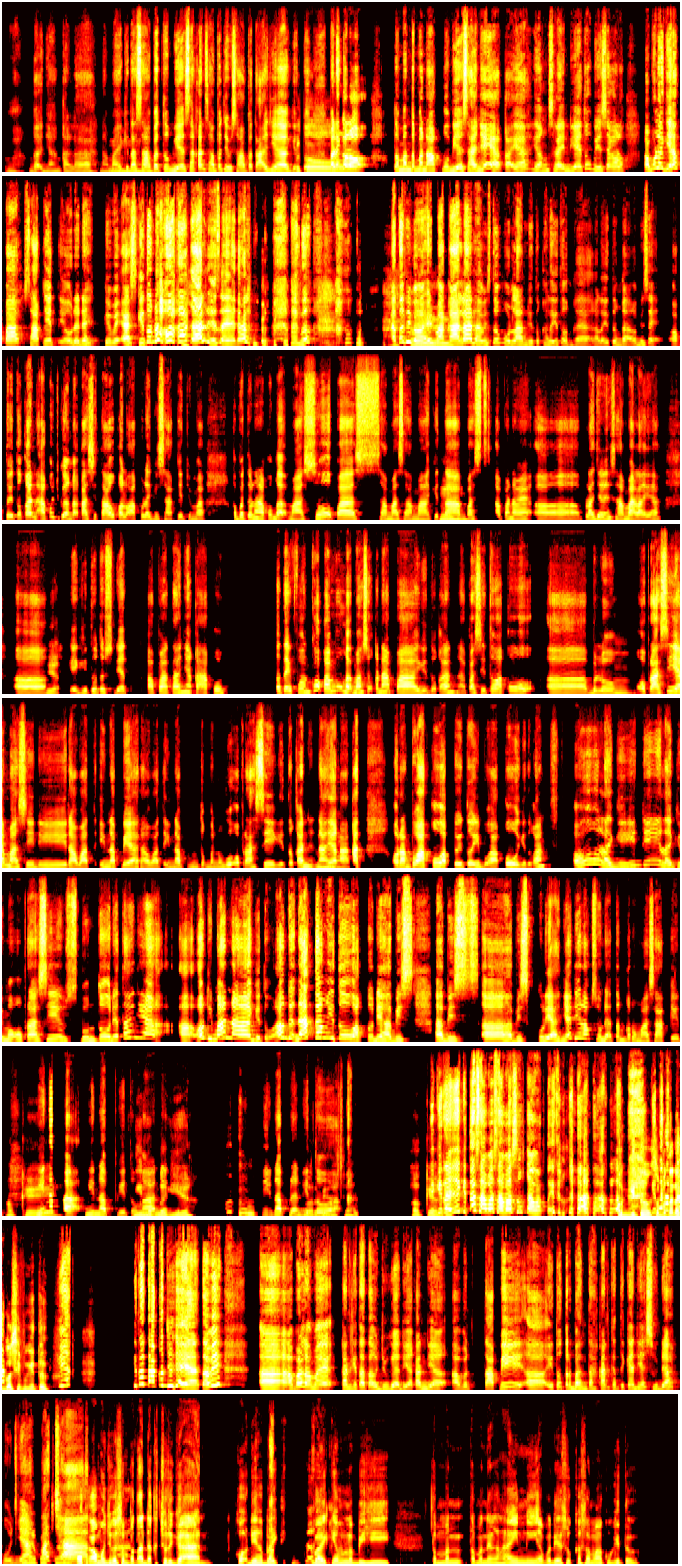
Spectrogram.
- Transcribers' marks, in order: laugh; laughing while speaking: "doang"; laugh; chuckle; tapping; laughing while speaking: "itu, Kak"; laugh; other background noise; laugh
- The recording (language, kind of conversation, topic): Indonesian, podcast, Apa momen persahabatan yang paling berarti buat kamu?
